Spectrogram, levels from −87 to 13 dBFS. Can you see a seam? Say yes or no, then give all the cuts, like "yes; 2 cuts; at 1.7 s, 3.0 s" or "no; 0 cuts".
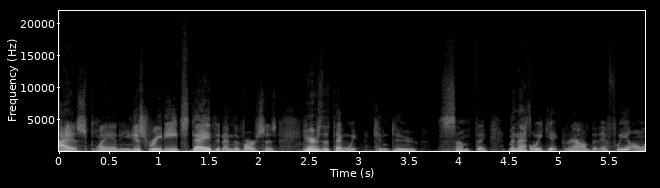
yes; 3 cuts; at 1.6 s, 3.0 s, 4.7 s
